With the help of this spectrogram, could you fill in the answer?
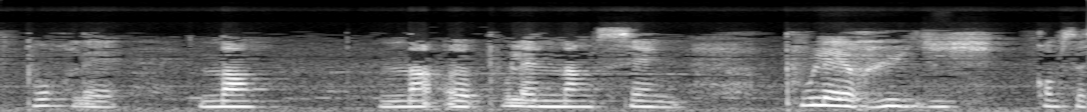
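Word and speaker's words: Ruyi: 056 ou 079 pour les Nanseng, pour les Rudy, comme ça s'écrit R-U-Y-I.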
